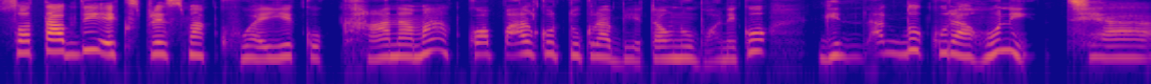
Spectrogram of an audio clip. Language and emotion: Nepali, disgusted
